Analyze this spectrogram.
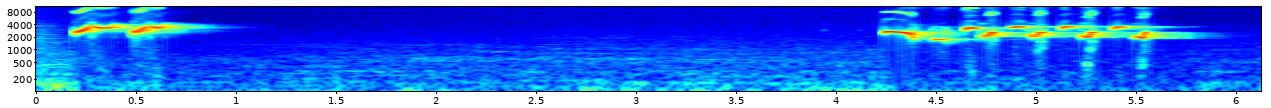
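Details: Orange-headed thrush (anis merah) in full song, used as a lure to provoke rival birds into answering; a brief pair of rich whistled phrases, a gap, then a fast run of varied fluting and rippling whistles.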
